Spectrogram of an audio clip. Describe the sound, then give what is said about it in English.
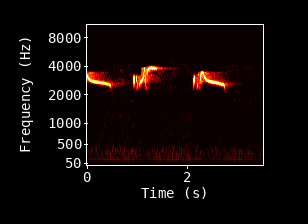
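Phoebe calls: three clear whistled notes, each sliding downward, with the first starting right at the opening. Pauses separate them, and a faint steady low hum runs underneath. “This month also brings phoebes. Eastern phoebes east of the Rockies. And Say's phoebes in the west.”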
